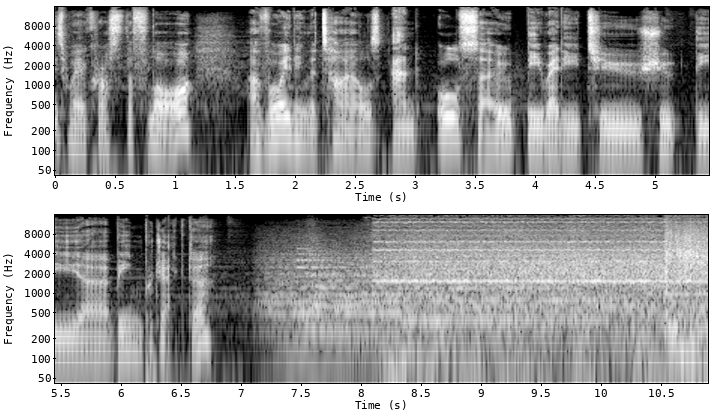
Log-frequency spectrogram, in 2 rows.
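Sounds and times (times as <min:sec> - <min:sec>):
speech: 0:00.0 - 0:06.8
steady electronic hum: 0:08.1 - 0:10.8
explosions: 0:10.3 - 0:10.8.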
